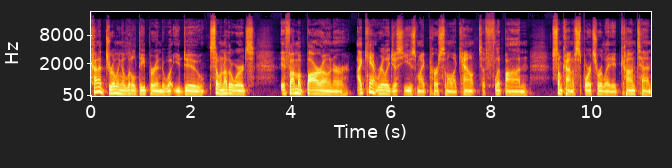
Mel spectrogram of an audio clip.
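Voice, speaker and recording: Delivered at a moderate pace, a normal speaking voice shows ordinary pitch variation on a very clean recording with a silent background. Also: man, fairly low pitch for a man. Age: 50s. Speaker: podcast host. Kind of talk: interview.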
